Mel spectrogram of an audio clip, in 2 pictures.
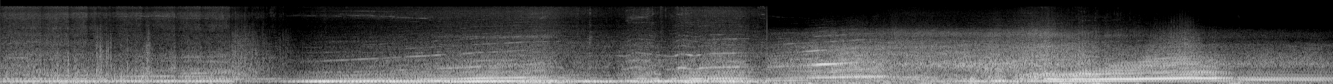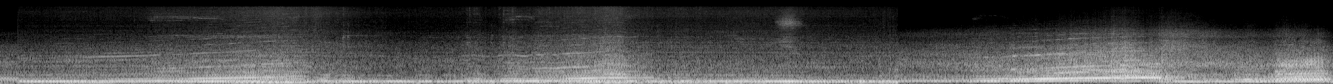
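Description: Supercharged 6.2-litre Hellcat HEMI V8 of a 1969 Plymouth Road Runner accelerating hard through the gears of its six-speed manual. The engine note climbs in pitch and drops at each upshift, in several pulls.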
